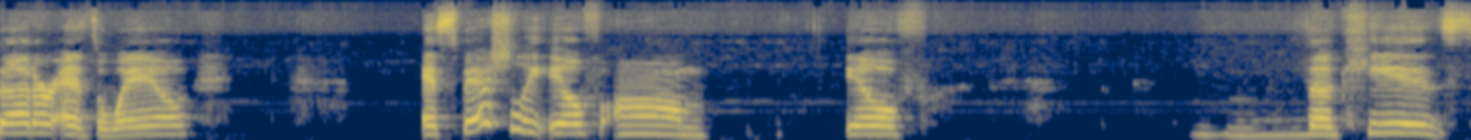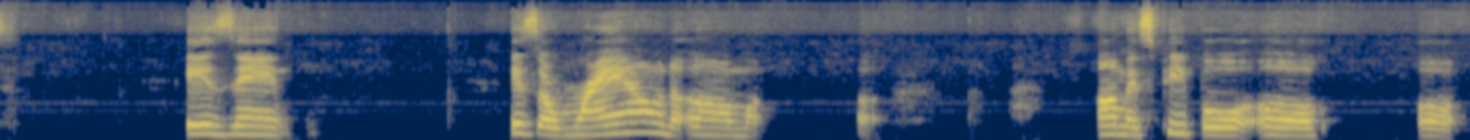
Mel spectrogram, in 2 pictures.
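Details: Adult female college senior who stutters and started speech therapy in college; stuttering.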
